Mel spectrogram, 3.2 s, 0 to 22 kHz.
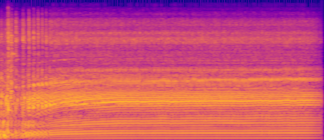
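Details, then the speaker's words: Mercedes Textiles WICK 280 high-pressure fire pump two-stroke engine, primed, choke open in Run position: catches after brief pull, settles into a steady, even buzz, then cuts cleanly; healthy start and run. "with the choke open in the Run position pull the starter rewind until the engine starts this should not require more than two or three"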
